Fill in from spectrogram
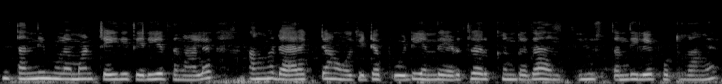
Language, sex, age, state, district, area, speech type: Tamil, female, 18-30, Tamil Nadu, Tirupattur, urban, spontaneous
